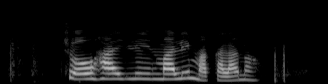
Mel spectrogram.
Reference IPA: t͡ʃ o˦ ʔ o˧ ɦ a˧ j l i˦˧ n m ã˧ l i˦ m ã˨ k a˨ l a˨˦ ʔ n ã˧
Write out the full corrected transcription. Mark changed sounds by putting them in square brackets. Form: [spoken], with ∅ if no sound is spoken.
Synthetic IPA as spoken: t͡ʃ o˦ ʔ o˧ ɦ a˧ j l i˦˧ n m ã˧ l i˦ m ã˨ k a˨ l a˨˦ [∅] n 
